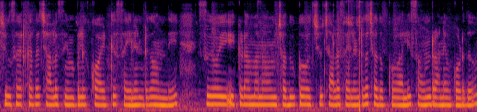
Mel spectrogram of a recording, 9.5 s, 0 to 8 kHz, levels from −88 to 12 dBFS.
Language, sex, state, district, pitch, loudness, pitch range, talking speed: Telugu, female, Andhra Pradesh, Krishna, 205 Hz, -20 LUFS, 200-215 Hz, 145 wpm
